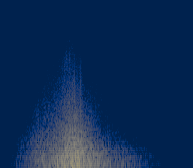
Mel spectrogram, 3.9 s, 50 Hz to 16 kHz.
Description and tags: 20 FIACCOLA PASS
effects, torches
